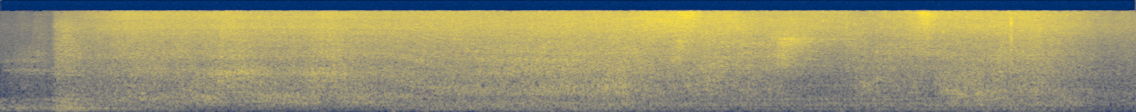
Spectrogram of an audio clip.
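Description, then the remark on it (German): A steam pressure cleaner sprays continuously with a loud, steady hiss and rushing noise as a man blasts the coarsest dirt off old oil barriers, its intensity shifting slightly as the jet moves across a surface. No one speaks. “Jetzt befreit er die Ölsperren erstmal mit dem Dampfdruckreiniger vom gröbsten Schmutz.”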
